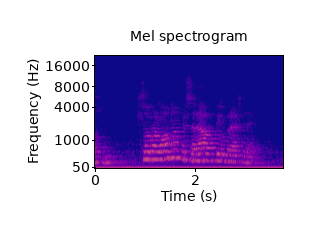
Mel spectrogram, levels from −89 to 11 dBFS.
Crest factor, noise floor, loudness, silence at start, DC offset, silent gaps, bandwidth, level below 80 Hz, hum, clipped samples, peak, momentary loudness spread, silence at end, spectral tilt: 16 dB; -67 dBFS; -47 LUFS; 0 s; 0.4%; none; 16 kHz; -74 dBFS; none; under 0.1%; -30 dBFS; 20 LU; 0 s; -6 dB/octave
